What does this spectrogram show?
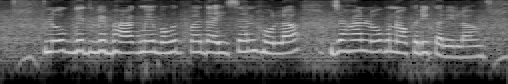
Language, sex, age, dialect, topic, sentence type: Bhojpuri, female, 31-35, Northern, banking, statement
